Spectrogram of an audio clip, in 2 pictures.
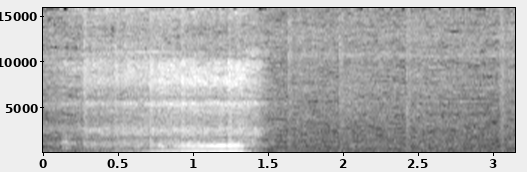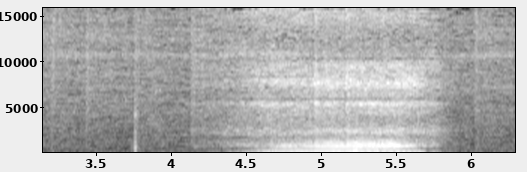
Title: CAT SNORING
